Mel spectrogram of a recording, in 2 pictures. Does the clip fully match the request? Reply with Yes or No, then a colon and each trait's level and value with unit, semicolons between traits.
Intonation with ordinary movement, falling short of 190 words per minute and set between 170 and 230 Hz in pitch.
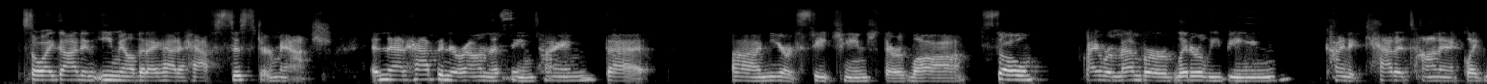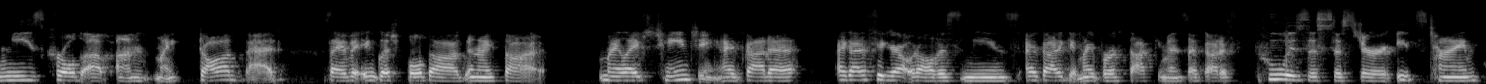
Yes: average, 3.2 semitones; average, 160 wpm; medium, 185 Hz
